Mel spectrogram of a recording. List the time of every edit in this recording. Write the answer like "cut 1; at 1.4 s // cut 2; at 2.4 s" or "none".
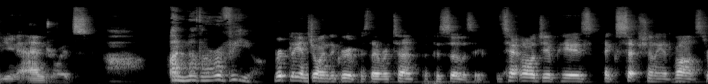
cut 1; at 2.7 s // cut 2; at 3.1 s // cut 3; at 4.9 s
